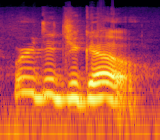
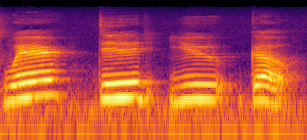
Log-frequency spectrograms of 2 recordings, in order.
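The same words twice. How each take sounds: First: The d and y join into a j sound. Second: The words are said separately and carefully. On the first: "this sound here is going to turn into a, a kind of a J" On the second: "English teacher voice"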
